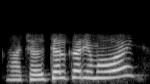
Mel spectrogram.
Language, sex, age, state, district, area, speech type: Kashmiri, female, 30-45, Jammu and Kashmir, Anantnag, rural, conversation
